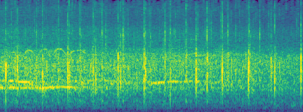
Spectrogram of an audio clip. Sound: applause

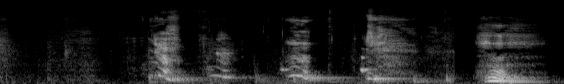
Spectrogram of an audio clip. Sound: heavy straining

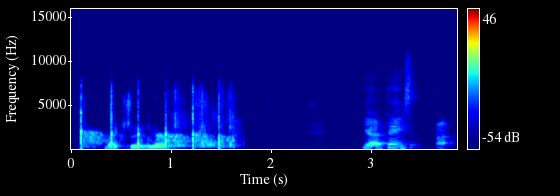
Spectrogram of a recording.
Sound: group applauds

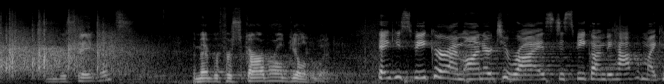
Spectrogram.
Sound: some Applause

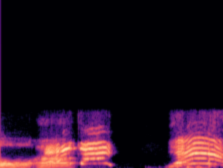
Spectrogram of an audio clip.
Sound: shouts

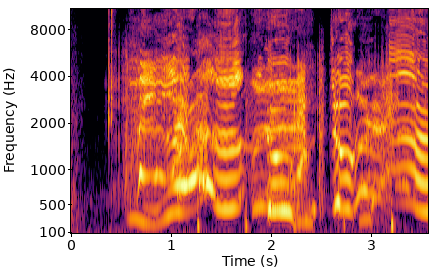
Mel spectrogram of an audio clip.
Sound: grunting

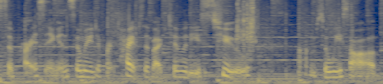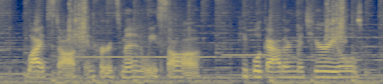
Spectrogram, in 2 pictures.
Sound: shutter clicks

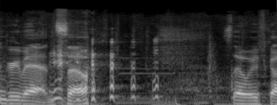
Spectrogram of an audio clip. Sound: laughing

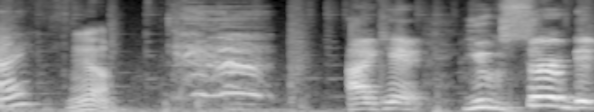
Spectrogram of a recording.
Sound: laughs

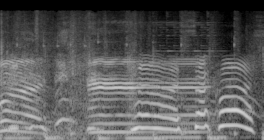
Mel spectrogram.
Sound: buzz sound

